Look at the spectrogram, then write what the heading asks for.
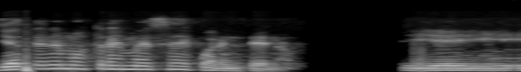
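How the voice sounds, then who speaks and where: A man speaks with a Venezuelan Andean accent. His pace is fairly slow. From Venezuelan Andes, Mérida. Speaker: accountant and workshop presenter. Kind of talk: online workshop lecture. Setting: video call.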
